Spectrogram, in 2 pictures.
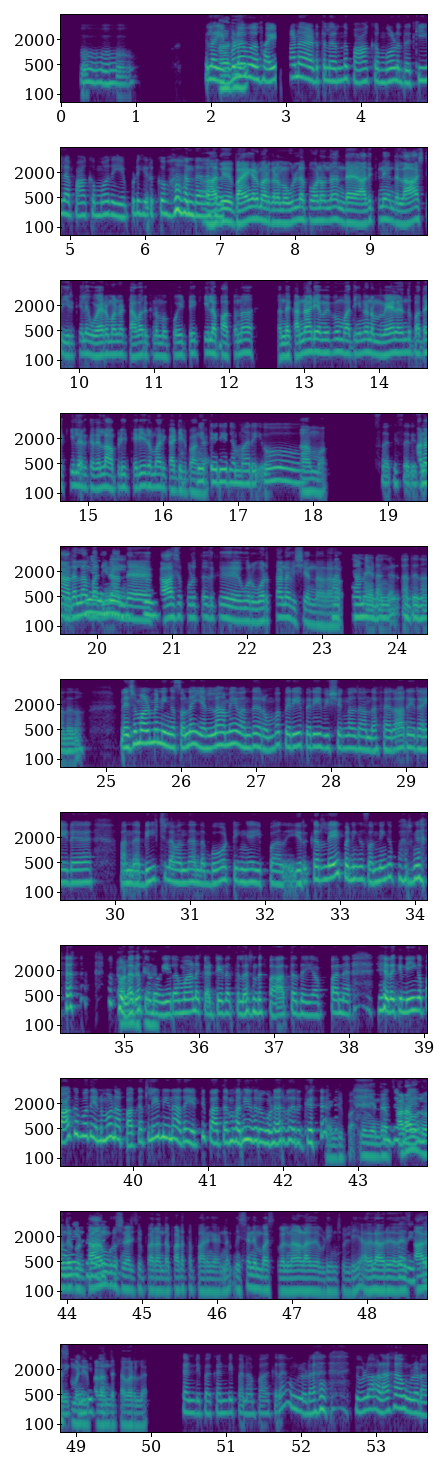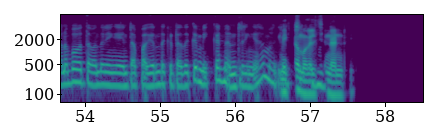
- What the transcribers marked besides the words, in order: other noise; chuckle; drawn out: "ஓ!"; unintelligible speech; in English: "ஃபெராரி ரைட்"; laughing while speaking: "இப்ப நீங்க சொன்னீங்க பாருங்க உலகத்தோட … பயமாவே கூட இருக்கு"; laughing while speaking: "டவர்கு"; laughing while speaking: "உங்களோட இவ்ளோ அழகா உங்களோட அனுபவத்த வந்து"
- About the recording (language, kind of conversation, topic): Tamil, podcast, ஒரு பெரிய சாகச அனுபவம் குறித்து பகிர முடியுமா?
